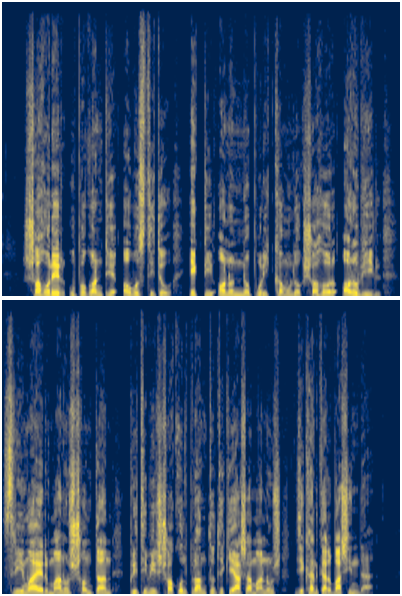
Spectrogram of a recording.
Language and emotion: Bengali, neutral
